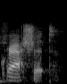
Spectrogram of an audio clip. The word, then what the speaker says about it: Gratiot: And then a question, what is the correct pronunciation of Fort Gratiot? Was it a French Gratiot. settlement at that time? Gratiot. Gratiot.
